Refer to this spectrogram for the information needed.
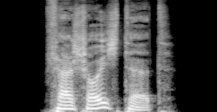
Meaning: inflection of verscheuchen: 1. second-person plural preterite 2. second-person plural subjunctive II
- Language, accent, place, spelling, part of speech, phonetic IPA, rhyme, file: German, Germany, Berlin, verscheuchtet, verb, [fɛɐ̯ˈʃɔɪ̯çtət], -ɔɪ̯çtət, De-verscheuchtet.ogg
